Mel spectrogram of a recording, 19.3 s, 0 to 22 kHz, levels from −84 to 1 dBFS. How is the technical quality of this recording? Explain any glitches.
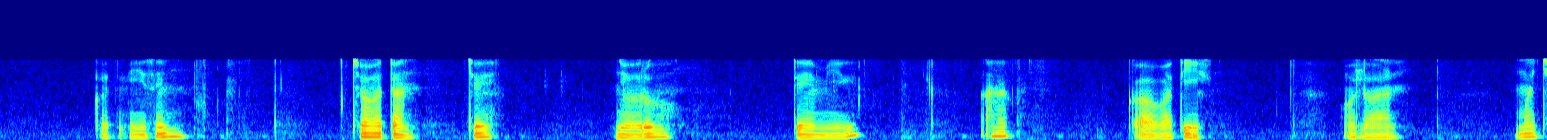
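The speech has two brief glitches from packet loss with the last packet repeated, heard within a telephone-band sound that stops at 4 kHz, as G.711 coding does. At 14.91 to 14.97 s about 60 ms went missing, and at 17.34 to 17.37 s about 30 ms, which fits 30 ms packets. The receiver filled each gap by replaying the last packet it had, and the longer gap becomes a short robotic stutter. Unlike a dropout, there is no silence.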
